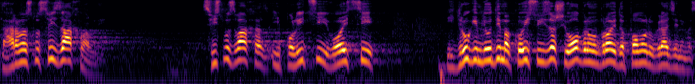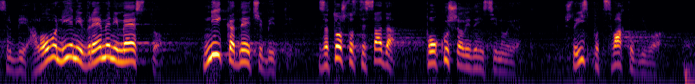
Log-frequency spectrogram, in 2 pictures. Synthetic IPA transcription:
naːɾaʋnosmosʋizaxʋa̰lˠnḭ | sʋismozʋaxaipo̞lit̪sijiiʋo̞jt̪si | d̪ɾuɡimʎuːd̪imako̞jisuizaʃliuo̞ɡɾomnombɾojud̪apo̞moɡnuɡɾad͡ʑanimasr̩biḛʔa̰lio̞ʋo̞nije̞niʋɾemenimest̪o̰ | nikad̪neːt͡ɕebit̪i̥ | zat̪o̞ʃt̪ost̪e̞sad̪apo̞kuʃalid̪ainsinuḭɾa̰t̪e̥ | ʃt̪oeispod̪sʋako̞ɡnḭʋo̰a̰

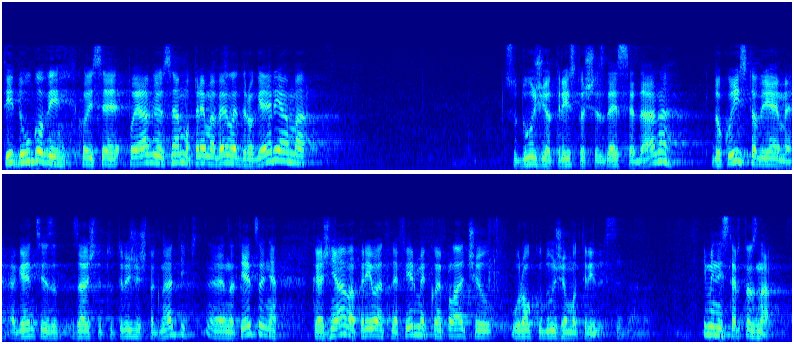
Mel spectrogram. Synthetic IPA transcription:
t̪iːd̪uɡo̞ʋiko̞jisepo̞jaʋʎujusaːmo̞pɾe̞maʋe̞le̞d̪ɾo̞ɡeɾijama | sud̪uʒiot̪t̪ːɾist̪o̞ʃezd̪e̞set̪d̪aːnad̪o̞kuist̪o̞ʋɾjeːmeʔaɡe̞nt̪sijazazaːʃt̪it̪ut̪r̩ʒiʃno̞ɡnanat̪je̞t̪saɲakaʒɲaːʋapɾiʋat̪ne̞fiɾme̞ko̞je̞plˠaːt͡ʃajuːɾo̞kud̪uʒemot̪ːɾid̪eset̪d̪aːna | iminist̪aɾt̪o̞ːzna̰ː

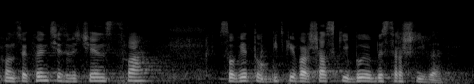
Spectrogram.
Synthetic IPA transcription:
kɔnsɛkfɛnt̪sʲjɛzvɘt͡ɕɛ̃ñst̪fa | sɔvʲjɛt̪uvːbʲit̪fʲjɛvaɾʂafskʲejbɘwɘbɘst̪ɾaʂlʲivɛ

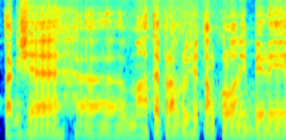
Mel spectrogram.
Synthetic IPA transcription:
t̪aɡʒɛ | maːt̪ɛpɾavduʒɛt̪amkolonɪbɪlɪ

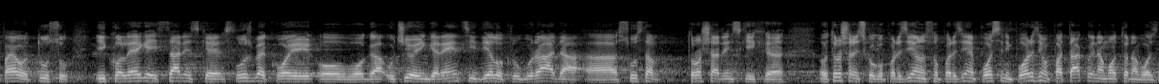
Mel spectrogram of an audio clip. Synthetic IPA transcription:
pae̞ʋot̪uːsu | iko̞le̞ːɡe̞ist̪aɾinske̞slˠuːʒbe̞kʰo̞jiʔoʋoɡaʔut͡ʃiojiŋɡe̞ɾent̪siːd̪jeːlˠukɾuːɡuɾaːd̪asuːst̪aʋ | t̪ɾo̞ʃaɾinskix | t̪ɾo̞ʃaɾinsko̞ɡopo̞ɾe̞ziːaɲdnosnopo̞ɾe̞ziːʋaɲeposje̞d̪nimpo̞ɾe̞zimapat̪ako̞inamo̞t̪o̞ɾnaʋozil

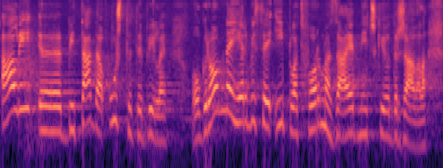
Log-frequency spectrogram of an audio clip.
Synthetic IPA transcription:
alibit̪ad̪aʔuʃt̪et̪ebiːle̞ | oɡɾo̞mne̞je̞ɾbiseʔiplˠat̪fo̞ɾmazaje̞d̪nit͡ʃkio̞d̪r̩ʒa̰ːʋa̰lˠa̰

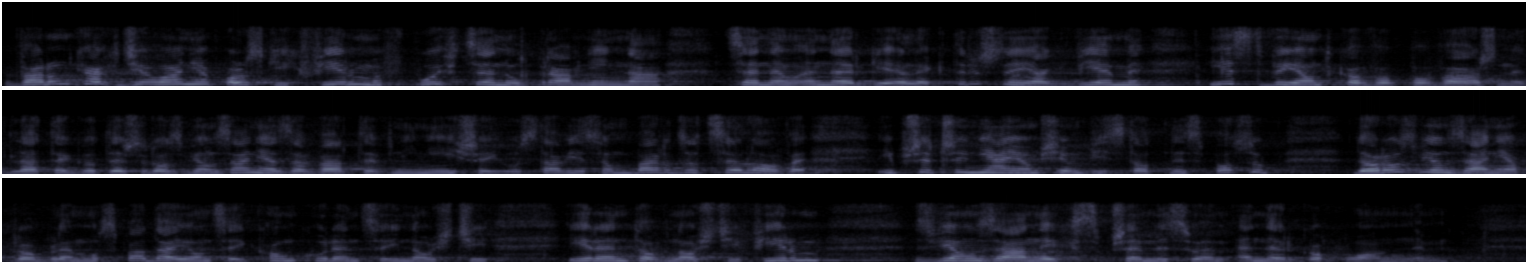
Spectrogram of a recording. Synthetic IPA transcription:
vːaɾuŋkaɣd͡ʑawaɲapɔlskʲixfʲiɾmfpwɘft̪sɛnupɾavɲeɲna | t̪sɛnɛɛnɛɾɡʲiɛlɛkt̪ɾɘt͡ʂnɛjːaɡvʲjɛmɘ | jɛst̪vɘjɔnt̪kɔvɔpɔvaʐnɘd̪lat̪ɛɡɔt̪ɛʂɾɔzvʲjɔ̃w̃zaɲazavaɾt̪ɛvɲɲejʂɛjust̪avʲjɛsɔ̃w̃baɾd̪zɔt̪sɛlɔvɛ | ipʂɛt͡ʂɘɲajɔ̃w̃ɕɛvist̪ɔt̪nɘspɔsub | d̪ɔɾɔzvʲjɔ̃w̃zaɲapɾɔblɛmuspad̪ajɔnt̪sɛjkʰɔŋkuɾɛnt̪sɘjnɔɕt͡ɕiː | ɾɛnt̪ɔvnɔɕt͡ɕifʲiɾmzvʲjɔ̃w̃zanɘxspʂɛmɘswɛmɛnɛɾɡɔxwɔnːɘm

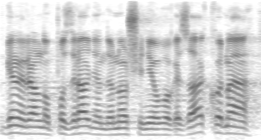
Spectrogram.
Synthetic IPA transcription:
ɡe̞neɾalˠnopo̞zd̪ɾaːʋʎamd̪ono̞ʃeɲeo̞ʋoɡazaːkona

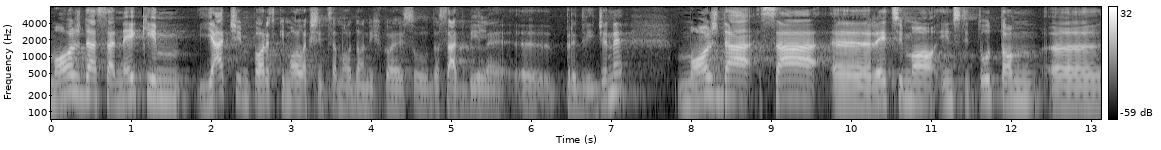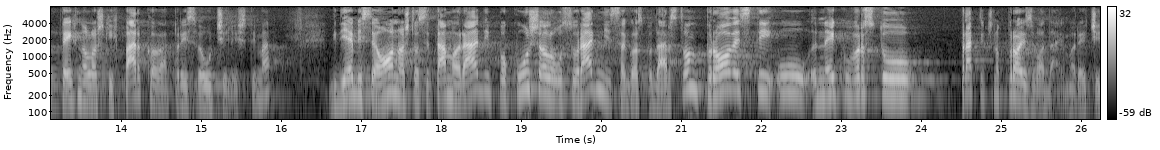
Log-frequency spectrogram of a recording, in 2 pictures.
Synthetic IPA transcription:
mo̞ʒd̪asanekimjat͡ʃimpo̞ɾeskimolakʃit̪samaod̪o̞nixko̞je̞sud̪osad̪biːlḛ | pɾe̞d̪ʋid͡ʒe̞ne | mo̞ʒd̪asa | ɾet̪simo̞inst̪it̪uːt̪o̞m | t̪e̞xno̞lˠo̞ʃkixpaɾkoʋapɾisʋeut͡ʃilḭʃt̪ima | ɡd̪ʲje̞bise̞o̞noʃt̪o̞se̞t̪amo̞ɾaːd̪ipo̞kuːʃalo̞usuɾaːd̪ɲisaɡo̞spo̞d̪aːɾst̪ʋo̞mpɾo̞ʋe̞st̪iʔune̞kuʋr̩st̪u | pɾak̚t̪it͡ʃnok̚pɾo̞izʋod̪a̰a̰jmoɾet͡ʃi

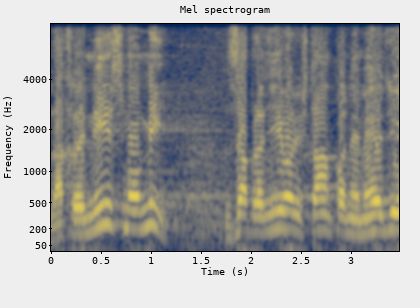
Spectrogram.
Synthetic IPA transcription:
d̪akleniːsmomiː | zabɾaɲiːʋaliʃt̪ampanemeːd̪ij

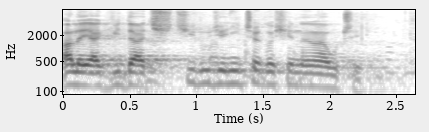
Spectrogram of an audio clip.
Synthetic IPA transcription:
ʔalɛjaɡvʲid̪at͡ɕt͡ɕilud͡ʑɛɲit͡ʂɛɡɔɕɛnɛnaut͡ʂɘ̰lʲi

